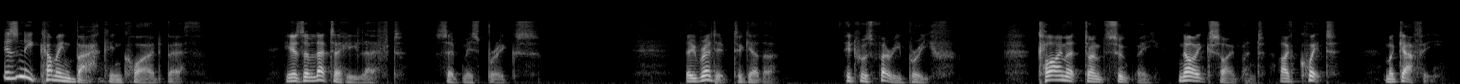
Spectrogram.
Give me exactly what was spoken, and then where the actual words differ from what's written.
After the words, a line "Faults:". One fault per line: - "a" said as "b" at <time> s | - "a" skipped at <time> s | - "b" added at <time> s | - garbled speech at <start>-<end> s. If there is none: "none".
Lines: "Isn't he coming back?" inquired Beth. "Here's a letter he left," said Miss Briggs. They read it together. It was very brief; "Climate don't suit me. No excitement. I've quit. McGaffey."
"Isn't he coming back?" inquired Beth. "Here's a letter he left," said Miss Briggs. They read it together. It was very brief; "Climate don't suit me. No excitement. I've quit. McGaffey."
Faults:
none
